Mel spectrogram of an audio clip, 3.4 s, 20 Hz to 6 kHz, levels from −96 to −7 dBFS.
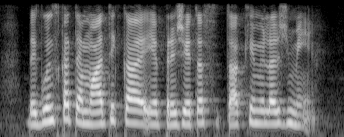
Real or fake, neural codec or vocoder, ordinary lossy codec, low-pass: fake; codec, 44.1 kHz, 7.8 kbps, Pupu-Codec; none; 5.4 kHz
